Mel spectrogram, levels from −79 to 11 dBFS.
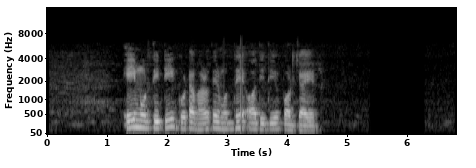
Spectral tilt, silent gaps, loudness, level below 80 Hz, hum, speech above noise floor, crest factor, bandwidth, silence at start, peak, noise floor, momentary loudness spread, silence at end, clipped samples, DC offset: -8 dB/octave; none; -19 LUFS; -58 dBFS; none; 40 dB; 18 dB; 7 kHz; 1.3 s; -4 dBFS; -59 dBFS; 6 LU; 2.3 s; under 0.1%; under 0.1%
